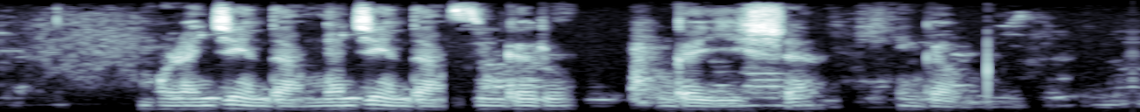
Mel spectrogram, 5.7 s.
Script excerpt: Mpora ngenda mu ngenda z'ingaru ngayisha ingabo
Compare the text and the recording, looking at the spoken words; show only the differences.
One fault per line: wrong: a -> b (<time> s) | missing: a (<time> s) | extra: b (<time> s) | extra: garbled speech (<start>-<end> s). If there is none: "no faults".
no faults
